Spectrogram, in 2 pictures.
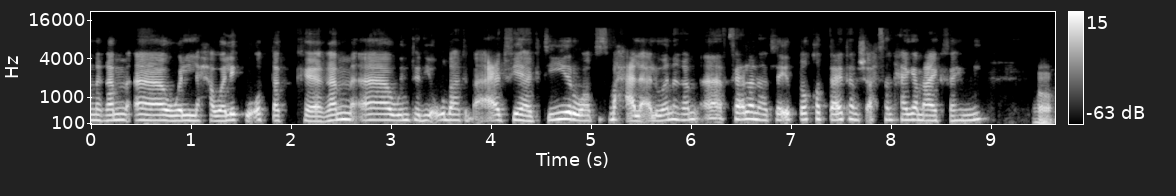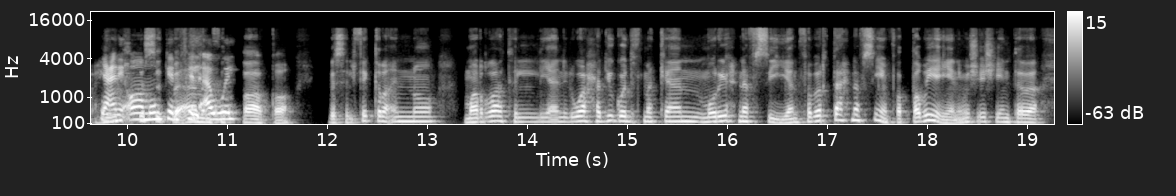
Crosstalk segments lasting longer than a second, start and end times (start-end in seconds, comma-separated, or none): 9.8-11.2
